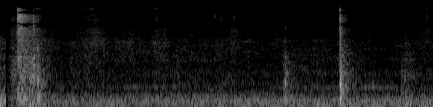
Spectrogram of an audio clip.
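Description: A small craft magnet clicking onto a refrigerator door, one short sharp click about three and a half seconds in, against quiet room tone.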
